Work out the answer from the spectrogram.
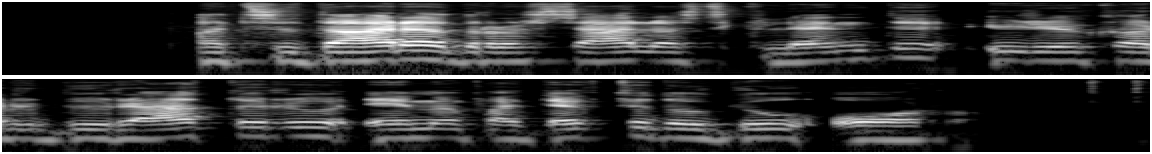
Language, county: Lithuanian, Vilnius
